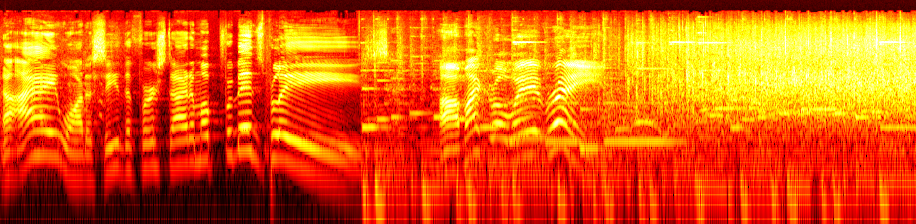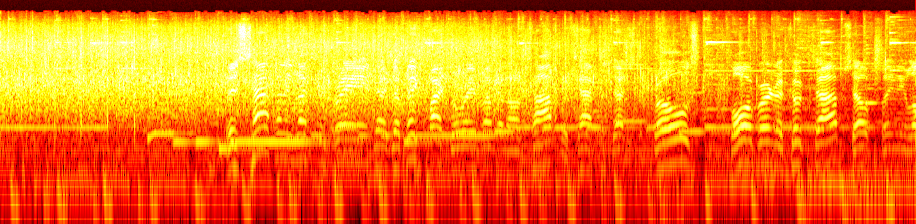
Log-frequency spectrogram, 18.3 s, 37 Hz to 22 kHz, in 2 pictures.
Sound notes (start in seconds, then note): 5.8 applause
